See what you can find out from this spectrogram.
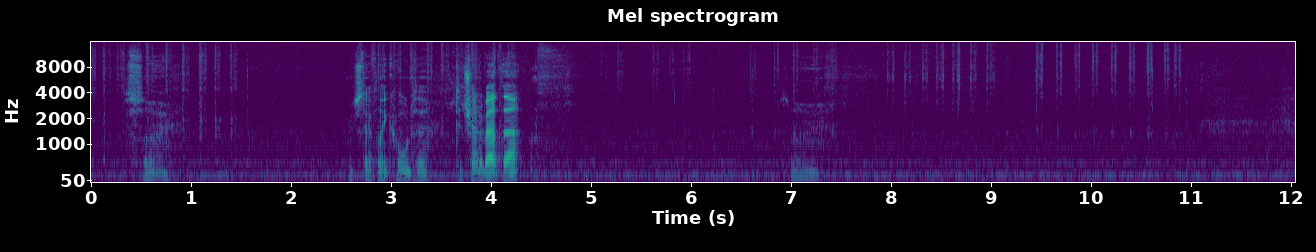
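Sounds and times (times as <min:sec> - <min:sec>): paintbrush ticking and scratching: 0:00.0 - 0:01.6, 0:03.0 - 0:03.9, 0:05.1 - 0:11.0
steady low hum: 0:00.0 - 0:12.0.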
